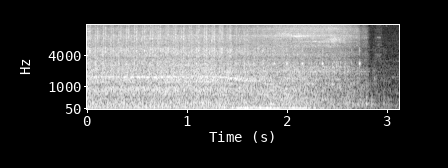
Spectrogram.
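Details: Long-parked truck with GM HEI, its power wire fed 12 volts from a power probe while cranking: runs with a steady, even beat for a few seconds, then dies as the gas runs out; ignition is now working.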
